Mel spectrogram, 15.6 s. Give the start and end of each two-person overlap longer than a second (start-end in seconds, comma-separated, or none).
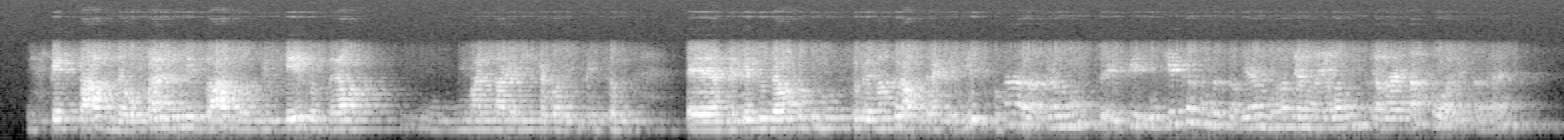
none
